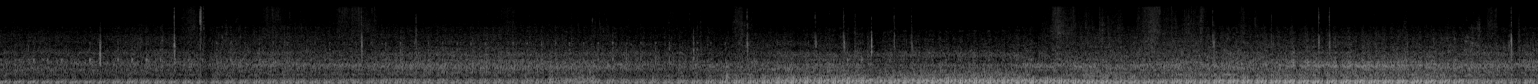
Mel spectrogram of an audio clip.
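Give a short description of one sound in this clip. A heavy truck engine rumbles and pulses steadily, growing louder.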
